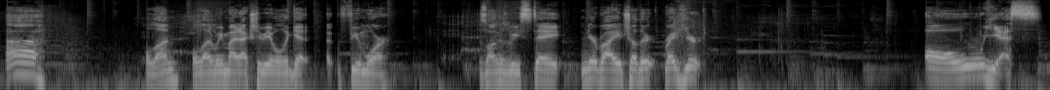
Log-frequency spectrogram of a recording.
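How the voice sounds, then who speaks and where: A man's voice: medium pitch, unhurried, pauses often, a little mellow, soft background music. A man giving casual, exclamation-filled gameplay commentary, often talking to himself as he plays. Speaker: gaming YouTuber hosting a Minecraft series.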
